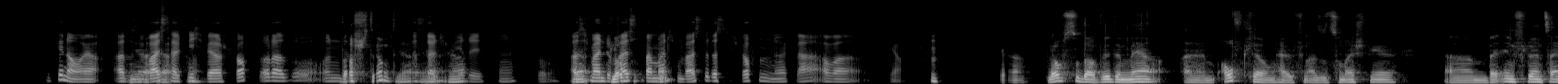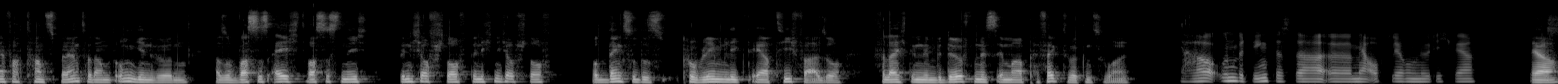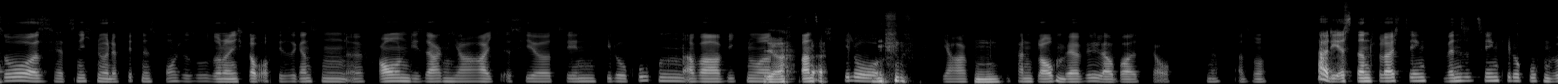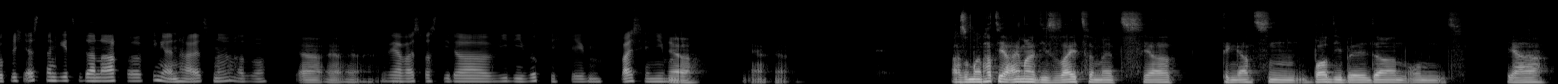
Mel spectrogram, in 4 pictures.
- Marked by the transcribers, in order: tapping; other background noise; chuckle; chuckle
- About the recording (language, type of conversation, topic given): German, podcast, Wie beeinflussen Influencer deiner Meinung nach Schönheitsideale?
